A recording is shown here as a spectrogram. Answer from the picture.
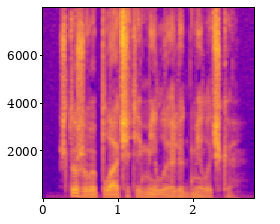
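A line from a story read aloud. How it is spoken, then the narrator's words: Soft gentle question. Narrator (Russian): тихонько спросил он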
